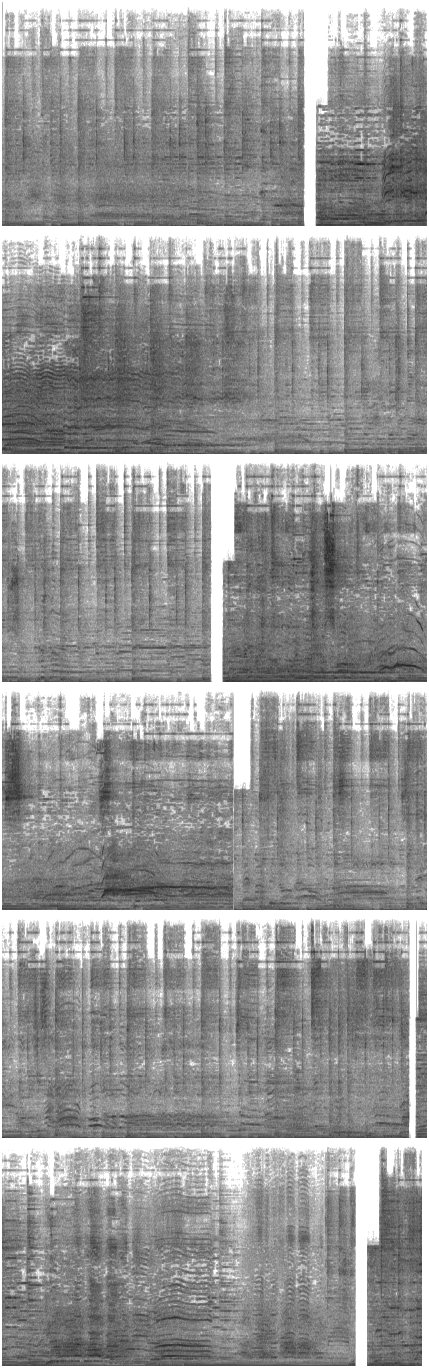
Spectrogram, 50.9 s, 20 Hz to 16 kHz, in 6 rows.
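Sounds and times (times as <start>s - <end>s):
crowd yelling: 0.0s - 17.0s, 21.4s - 30.2s, 41.5s - 49.6s
live band playing: 0.0s - 50.9s
person singing: 5.2s - 13.4s, 21.4s - 39.4s, 41.7s - 46.9s.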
